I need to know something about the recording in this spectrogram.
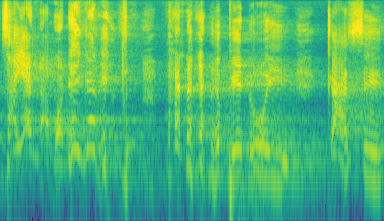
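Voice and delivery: high, exasperated, fed-up, losing patience. Retelling a thief demanding money from a grandmother: imitating an exasperated thief. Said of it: "ini maling so semakin gergetan".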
